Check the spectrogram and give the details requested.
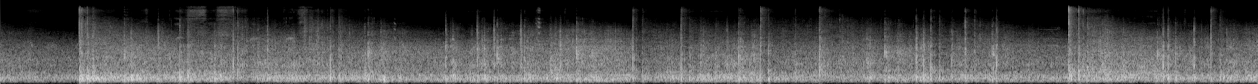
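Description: Massed New Year's fireworks going off all over the city at once: a continuous din of crackling and bangs, with sharp loud bangs about a second in and again near the end.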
